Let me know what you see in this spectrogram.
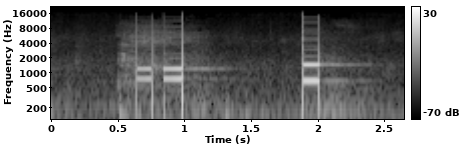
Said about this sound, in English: All right, let's do it. I'll do my part. I'll dial the phone.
